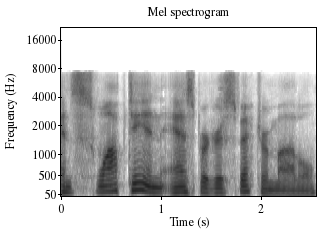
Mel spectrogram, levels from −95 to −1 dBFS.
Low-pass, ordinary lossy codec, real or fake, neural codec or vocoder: 7.2 kHz; AAC, 32 kbps; fake; codec, 16 kHz, 0.7 kbps, FocalCodec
